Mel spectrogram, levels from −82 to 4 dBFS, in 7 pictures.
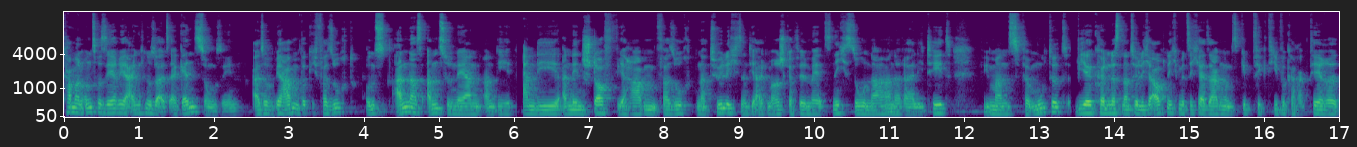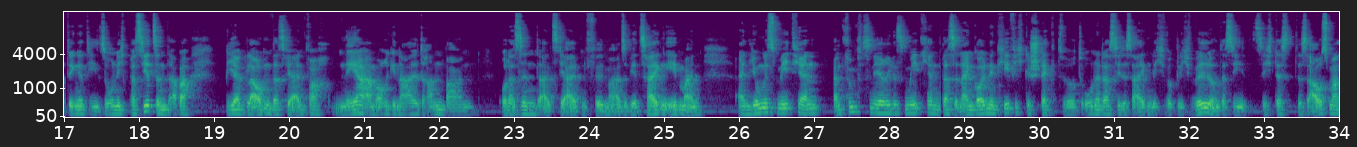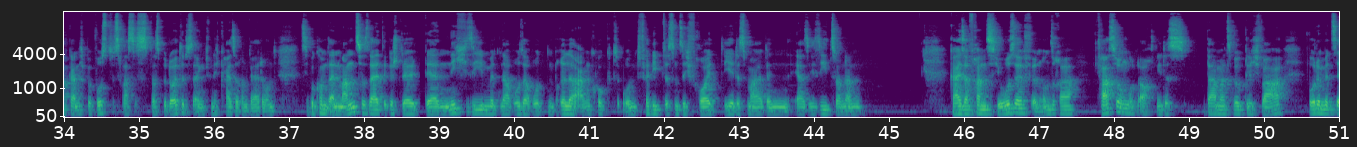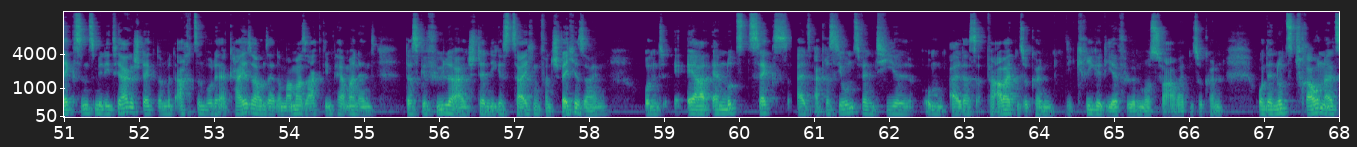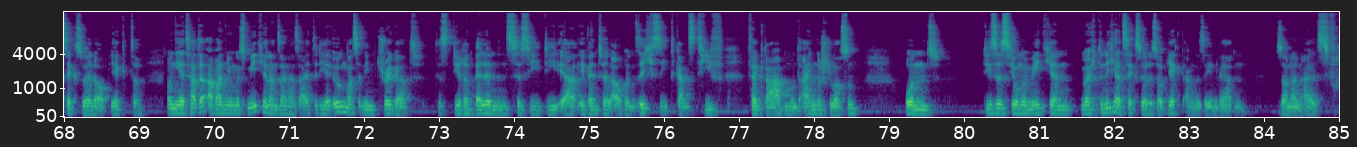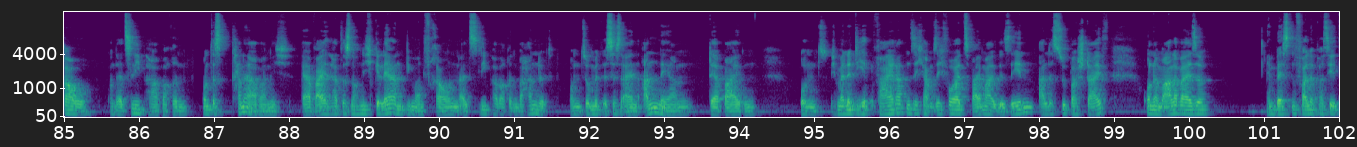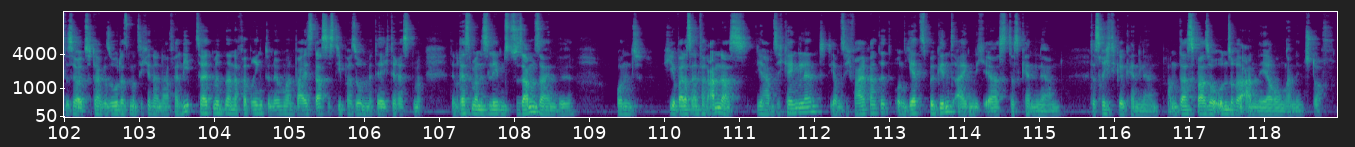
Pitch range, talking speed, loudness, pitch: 95-115 Hz, 195 wpm, -26 LUFS, 100 Hz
